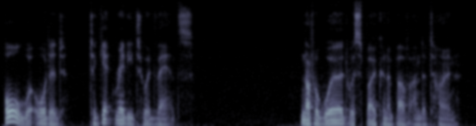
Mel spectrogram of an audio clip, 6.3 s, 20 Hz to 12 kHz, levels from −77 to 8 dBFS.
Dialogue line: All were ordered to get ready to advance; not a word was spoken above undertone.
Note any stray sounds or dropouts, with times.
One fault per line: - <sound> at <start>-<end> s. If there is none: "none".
none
